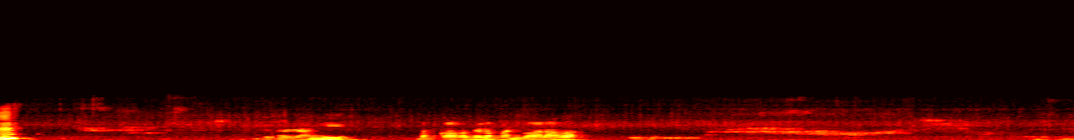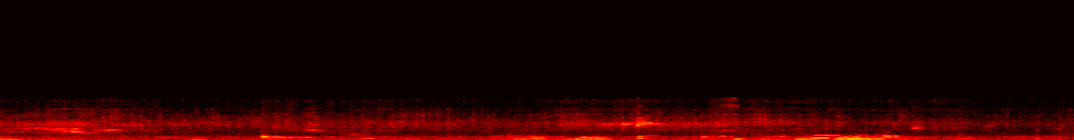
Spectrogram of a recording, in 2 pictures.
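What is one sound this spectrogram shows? A spoon stirs thick food in a metal pan, scraping now and then.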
